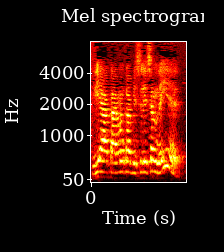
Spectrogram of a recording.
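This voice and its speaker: A man leads a spiritual question-and-answer session, explaining each point patiently and pausing to ask his listeners "what?" He sits well back from the microphone in a roomy, echoing space, with a faint hiss underneath. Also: sits high, darkish tone. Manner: explains patiently, often checks with a rhetorical "what?". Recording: echoey room, distant mic, faint hiss.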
